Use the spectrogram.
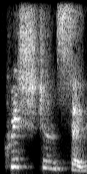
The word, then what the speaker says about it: Kristjansson: today i want to introduce you to clarissa christensen is that the right way to pronounce it is yeah i got it right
